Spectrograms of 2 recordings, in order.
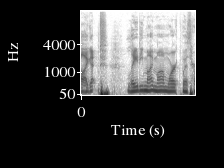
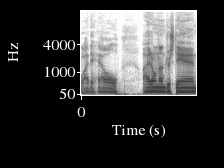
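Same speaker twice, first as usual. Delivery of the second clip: ordinary talk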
